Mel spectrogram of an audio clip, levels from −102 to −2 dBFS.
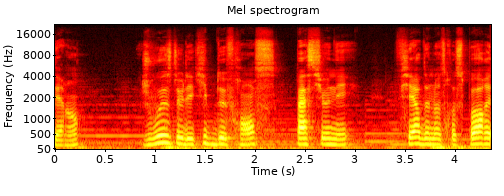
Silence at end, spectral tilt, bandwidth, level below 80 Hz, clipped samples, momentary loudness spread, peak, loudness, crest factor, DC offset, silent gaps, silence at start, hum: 0 s; -5 dB/octave; 19.5 kHz; -40 dBFS; under 0.1%; 19 LU; -2 dBFS; -22 LUFS; 20 dB; under 0.1%; none; 0 s; none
